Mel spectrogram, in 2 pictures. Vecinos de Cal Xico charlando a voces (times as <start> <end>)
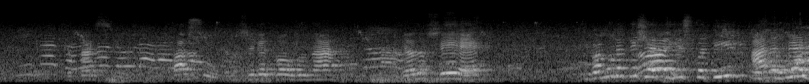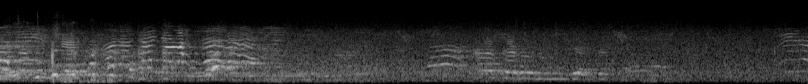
0.2 11.8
